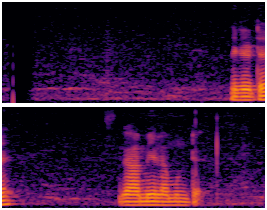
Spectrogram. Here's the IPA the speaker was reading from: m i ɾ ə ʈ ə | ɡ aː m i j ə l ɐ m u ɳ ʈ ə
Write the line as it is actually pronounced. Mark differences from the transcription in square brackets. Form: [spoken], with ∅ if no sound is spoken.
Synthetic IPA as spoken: m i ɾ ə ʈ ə | ɡ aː m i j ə l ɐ m u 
